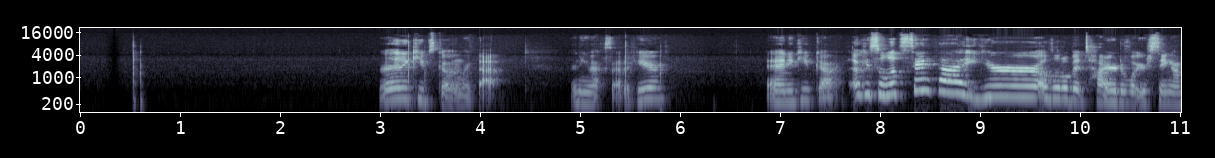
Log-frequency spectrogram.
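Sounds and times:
computer mouse click: 0:00.5 - 0:00.8.

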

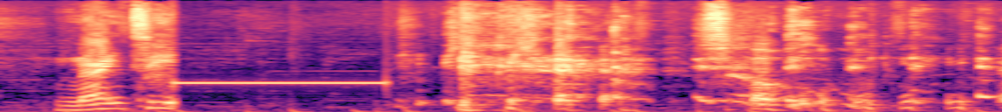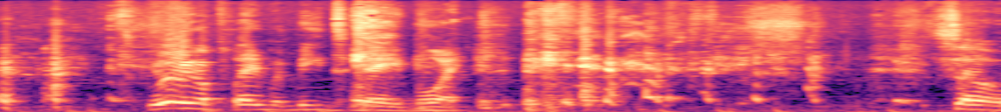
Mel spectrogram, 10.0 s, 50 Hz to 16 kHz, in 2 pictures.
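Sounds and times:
censor bleep: 0:00.9 - 0:02.0
laughter: 0:02.0 - 0:06.0, 0:06.8 - 0:09.6.

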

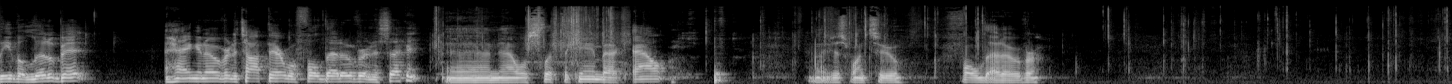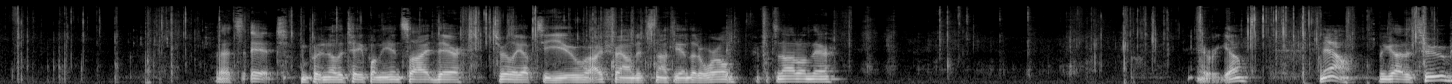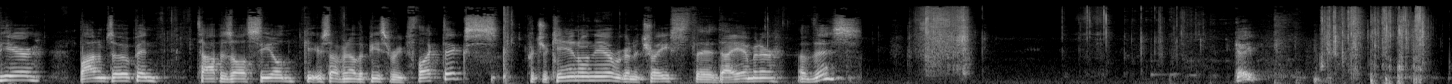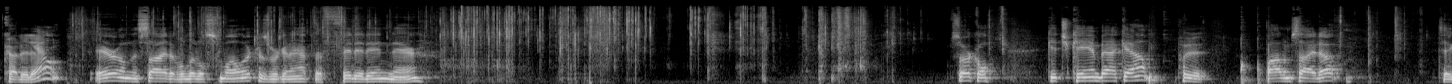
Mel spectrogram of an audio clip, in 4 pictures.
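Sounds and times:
foil insulation crinkling: 0:04.3 - 0:06.6, 0:07.5 - 0:29.5, 0:39.6 - 0:41.4, 0:42.2 - 0:53.6, 0:56.8 - 0:58.0.

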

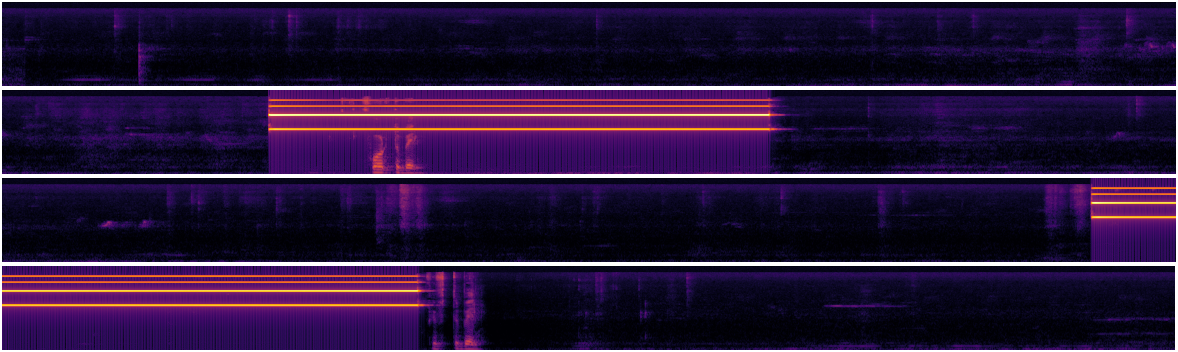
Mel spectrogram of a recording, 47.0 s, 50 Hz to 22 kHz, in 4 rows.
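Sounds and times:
high-pitched buzzer beep: 0:14.4 - 0:19.6, 0:34.4 - 0:39.5.

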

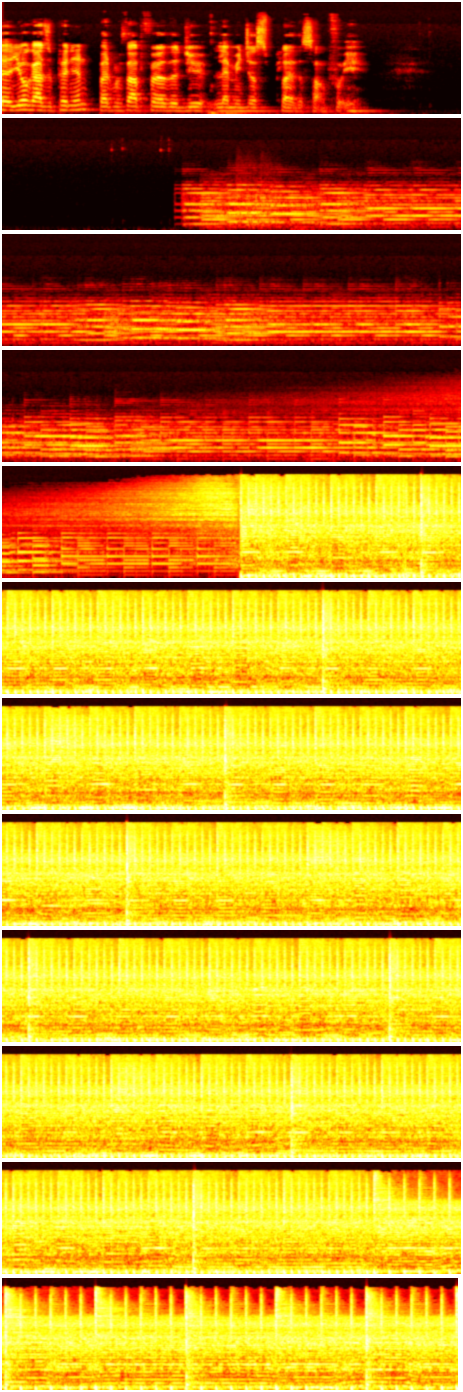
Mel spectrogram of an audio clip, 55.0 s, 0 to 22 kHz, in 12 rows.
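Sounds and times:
distorted electric guitars: 0:19.5 - 0:55.0
heavy metal song: 0:19.8 - 0:55.0
busy bass drum: 0:20.8 - 0:55.0.

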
